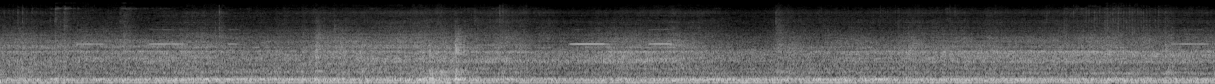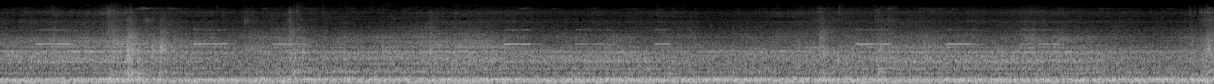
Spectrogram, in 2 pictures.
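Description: A skid steer running a bush hog through storm debris keeps up a constant heavy engine roar, with a repeated reverse-alarm beep over it. The machine is close and loud, and no one talks.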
